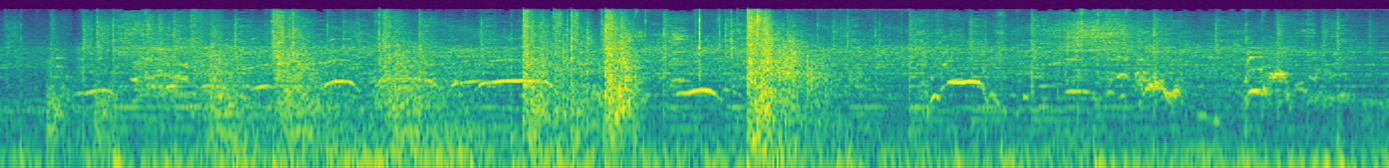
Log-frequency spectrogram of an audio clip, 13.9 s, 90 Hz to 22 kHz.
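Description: Several sharp gunshots ring out inside an airplane cabin during a hijacking, irregularly spaced over a steady droning hum, with frantic shouting and raised voices throughout. The shots are fired at an air marshal, and 27 shots in total pierce the aircraft's fuselage.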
